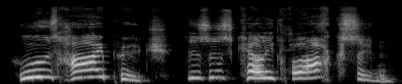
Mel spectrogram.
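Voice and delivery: very high, slow falsetto. Retold or imitated. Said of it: "I like doing the voices".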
